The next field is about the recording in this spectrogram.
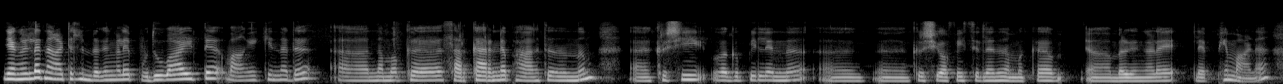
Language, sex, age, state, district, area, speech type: Malayalam, female, 18-30, Kerala, Pathanamthitta, rural, spontaneous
